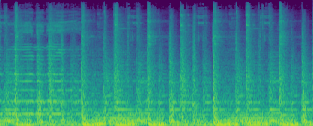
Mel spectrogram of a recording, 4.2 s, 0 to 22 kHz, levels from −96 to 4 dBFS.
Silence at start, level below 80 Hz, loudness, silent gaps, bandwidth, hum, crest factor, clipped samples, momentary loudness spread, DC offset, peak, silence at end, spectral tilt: 0 s; -16 dBFS; -14 LUFS; none; 18.5 kHz; none; 12 dB; under 0.1%; 3 LU; under 0.1%; 0 dBFS; 0 s; -6 dB/octave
